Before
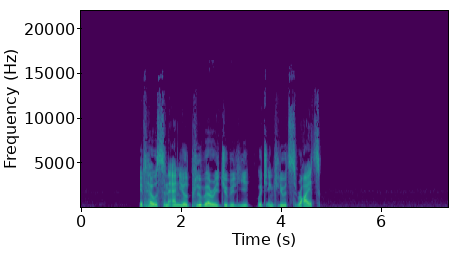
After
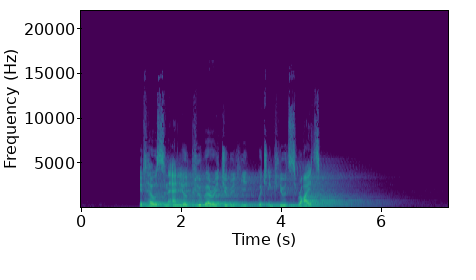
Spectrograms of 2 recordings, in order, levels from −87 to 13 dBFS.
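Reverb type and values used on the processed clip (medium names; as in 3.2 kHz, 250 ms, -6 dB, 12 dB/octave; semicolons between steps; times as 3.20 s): spring tank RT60 2.6 s, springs 34/39 ms, chirp 25 ms, DRR 6.5 dB; trim -4 dB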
